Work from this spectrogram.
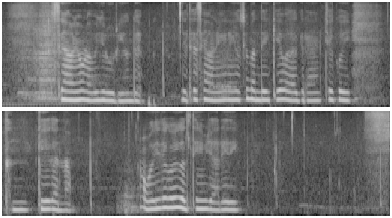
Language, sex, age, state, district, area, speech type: Dogri, female, 18-30, Jammu and Kashmir, Jammu, rural, spontaneous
